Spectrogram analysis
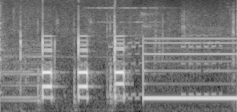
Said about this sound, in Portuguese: Deixa eu ligar pro contador.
